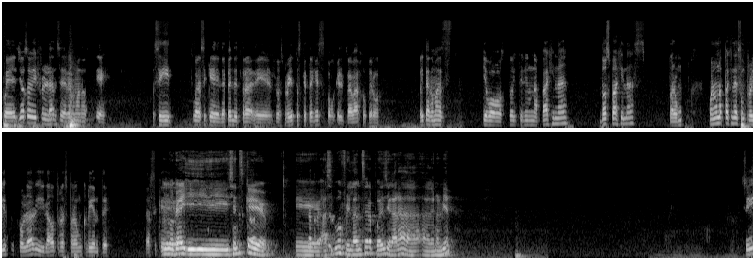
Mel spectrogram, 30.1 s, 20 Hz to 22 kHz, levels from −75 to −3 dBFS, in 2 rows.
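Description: The speech dips in level at 0.26–0.51, 1.68–1.94, 15.19–15.4, 18.84–19.25, 19.49–20.47, 21.25–22.33 and 29.84–29.94 s, slight at the edges but near 35 dB deep around 19–20 s. This is likely speech suppressed in double talk: an echo canceller mistaking the talker for echo and attenuating both.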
